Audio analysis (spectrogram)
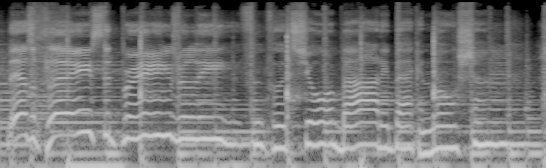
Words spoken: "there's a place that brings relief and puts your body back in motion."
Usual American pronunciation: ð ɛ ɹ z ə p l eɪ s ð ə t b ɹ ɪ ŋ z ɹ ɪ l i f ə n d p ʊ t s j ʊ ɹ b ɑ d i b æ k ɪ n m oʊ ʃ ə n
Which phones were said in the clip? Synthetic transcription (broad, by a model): ð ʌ ɹ z ə p l eɪ s ð ə t b ɹ ɪ ŋ z ɹ ɪ l i f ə n p ʊ t s j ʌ ɹ b ɑ d i b æ k ɪ n m oʊ ʃ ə n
